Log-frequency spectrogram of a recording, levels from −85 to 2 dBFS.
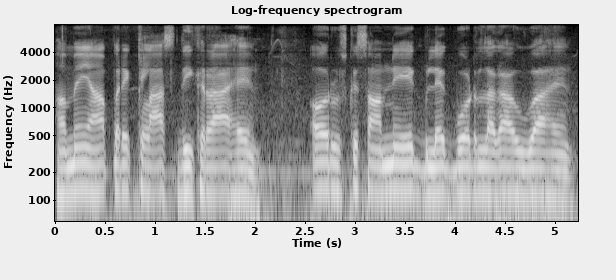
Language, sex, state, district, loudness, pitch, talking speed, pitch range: Hindi, male, Gujarat, Valsad, -12 LUFS, 115 Hz, 195 wpm, 110-125 Hz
